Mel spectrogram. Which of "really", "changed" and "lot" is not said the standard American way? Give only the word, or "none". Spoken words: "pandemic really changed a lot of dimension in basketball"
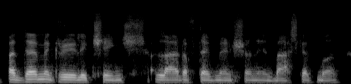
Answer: changed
